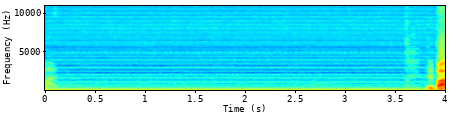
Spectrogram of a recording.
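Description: Steady low electrical hum in the audio feed, with no other sound until a man's voice starts right at the end.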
